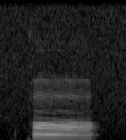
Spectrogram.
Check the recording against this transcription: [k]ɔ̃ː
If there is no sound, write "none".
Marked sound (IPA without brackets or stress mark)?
k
